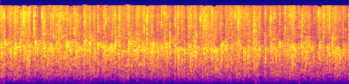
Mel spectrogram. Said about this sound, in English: At this point, everyone applauds.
